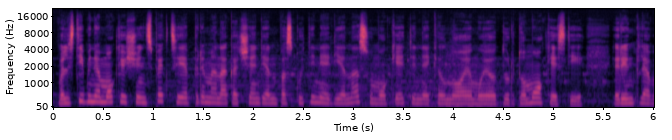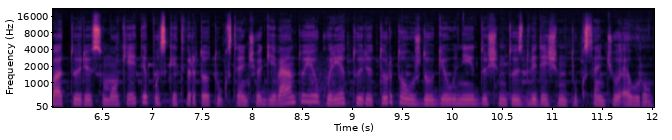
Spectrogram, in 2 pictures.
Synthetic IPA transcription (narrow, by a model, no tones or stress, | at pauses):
ʋɐlʲsʲt̪ʲiːbʲɪnʲeːmoːkʲiɛʃʲt͡ʃʲuːɪnʲsʲpʲɛk̚ʲtsʲɪjɛpʲɾʲɪmʲɛnɐkɐt̪ʃʲɛnʲd̪ʲiɛnpɐskʊt̪ʲɪnʲeːd̪ʲiɛnɐsʊmoːkʲeːt̪ʲɪnʲɛkʲɪlˠnoːjɛmoːjoːt̪ʊɾt̪oːmoːkʲɛːsʲt̪ʲeː | ɾʲɪŋklʲɛʋɐt̪ʊɾʲɪsʊmoːkʲeːt̪ʲɪpʊskʲɛt̪ʲʋʲɪɾt̪oːt̪uːkst̪ɐnʲt͡ʃʲoːɡʲiːʋʲænt̪oːjuːkʊɾʲiɛt̪ʊɾʲɪt̪ʊɾt̪oːʊʒd̪ɒʊɡʲɛʊnʲɛɪd̪ʊʃʲɪmt̪ʊsd̪ʲʋʲɪd̪ʲɛʃʲɪmt̪uːkst̪ɐnʲt͡ʃʲuːʔɛ̰ʊɾuː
